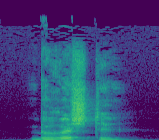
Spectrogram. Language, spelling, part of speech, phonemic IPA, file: Dutch, beruste, verb, /bəˈrʏstə/, Nl-beruste.ogg
- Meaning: singular present subjunctive of berusten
